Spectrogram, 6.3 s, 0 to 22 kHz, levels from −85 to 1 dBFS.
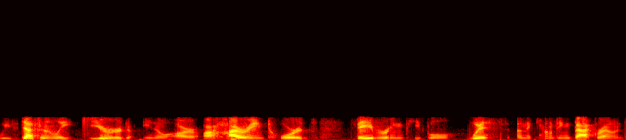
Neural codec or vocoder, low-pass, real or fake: none; 3.6 kHz; real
